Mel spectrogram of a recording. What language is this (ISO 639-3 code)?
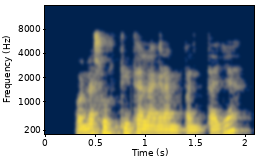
cat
